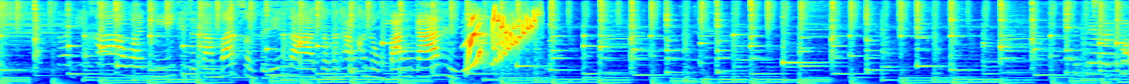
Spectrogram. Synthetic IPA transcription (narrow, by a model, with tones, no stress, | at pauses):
ɾaː˧˩niː˧˩kʰaː˥˩wa˧nːiː˦˥kʰi˧˩t̪̚t͡ɕa˧ka˧mbaː˥˩so˨˩˦npa˨˦jt̪ʰiː˥˩laː˧t͡ɕa˧˩maː˧t̪ʰa˧ŋkʰa˧no˨˩˦mpa˧˩ŋka˧˨n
